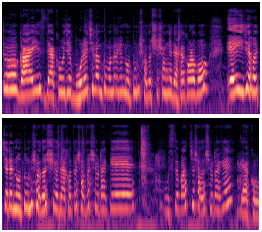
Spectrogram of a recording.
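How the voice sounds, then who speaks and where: A woman's voice: high-pitched, brisk. A woman, vlogging casually on a phone as she walks through neighborhood lanes into a home, chatty and always urging viewers to look. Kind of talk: casual walk-and-talk vlog. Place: residential lanes, then a home.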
